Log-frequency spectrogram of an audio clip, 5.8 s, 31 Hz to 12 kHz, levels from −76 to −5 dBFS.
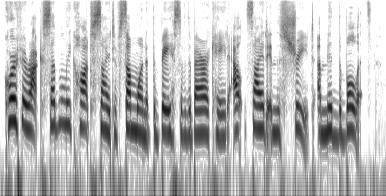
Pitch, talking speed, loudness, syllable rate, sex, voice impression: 220 Hz, 205 wpm, -20 LUFS, 6.0 syllables/s, female, very feminine, slightly young, thin, tensed, very powerful, bright, slightly soft, clear, very fluent, raspy, cool, slightly intellectual, very refreshing, slightly sincere, slightly calm, slightly friendly, slightly reassuring, very unique, slightly elegant, wild, slightly sweet, very lively, slightly strict, intense, sharp, light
